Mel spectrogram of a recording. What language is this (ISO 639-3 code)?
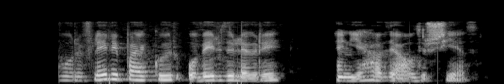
isl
